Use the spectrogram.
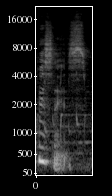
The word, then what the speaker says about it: business: think of some silent i words how about business b-u-s-i-n-e-s-s parliament p-a-r-l-i-a-m-e-n-t silent k words such as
